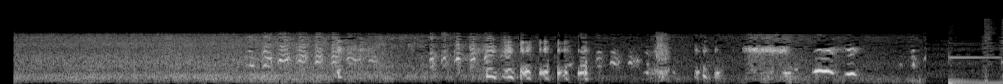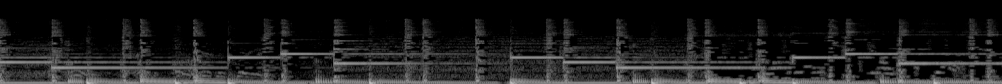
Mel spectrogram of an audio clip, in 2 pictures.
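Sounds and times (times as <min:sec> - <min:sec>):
surf: 0:00.2 - 0:20.0
wind: 0:00.2 - 0:20.0
people's voices: 0:17.6 - 0:20.0.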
